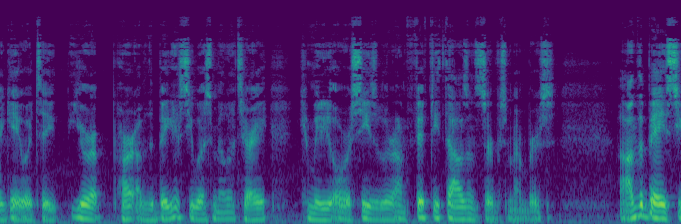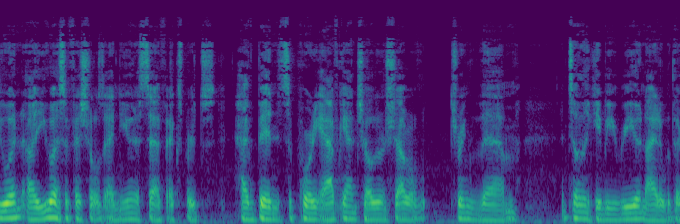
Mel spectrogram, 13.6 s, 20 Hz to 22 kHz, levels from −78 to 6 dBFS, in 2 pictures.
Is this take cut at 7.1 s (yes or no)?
yes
